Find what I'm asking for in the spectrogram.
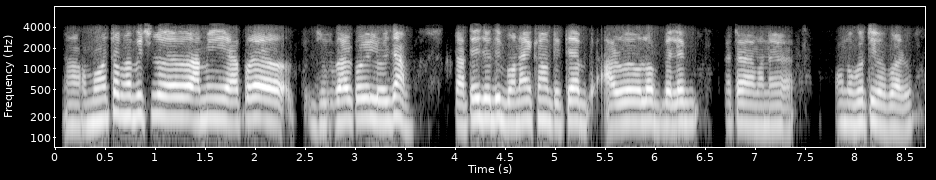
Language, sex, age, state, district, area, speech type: Assamese, male, 30-45, Assam, Charaideo, urban, conversation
